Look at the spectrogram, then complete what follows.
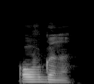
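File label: "увгыны", Komi, male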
